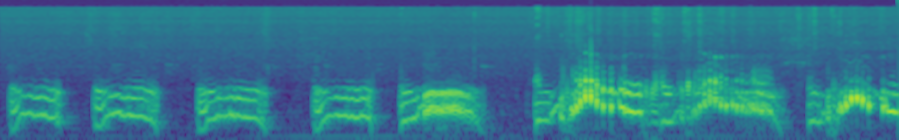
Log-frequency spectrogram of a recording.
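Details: Happy pet pigeon kept indoors cooing: five evenly spaced, rounded low coos, then longer, louder and more swelling rolling coos running almost together toward the end.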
